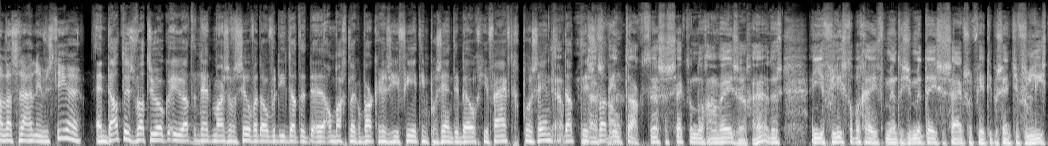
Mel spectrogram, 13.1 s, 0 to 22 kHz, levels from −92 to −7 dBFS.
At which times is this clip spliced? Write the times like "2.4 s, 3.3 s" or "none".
3.9 s, 7.6 s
